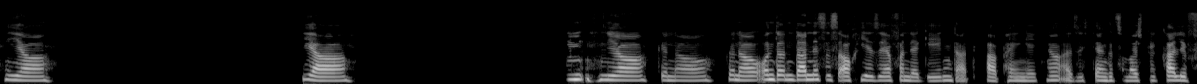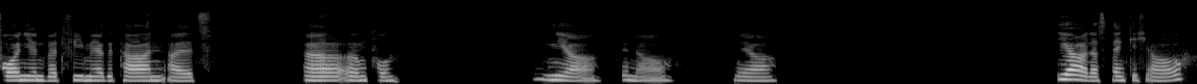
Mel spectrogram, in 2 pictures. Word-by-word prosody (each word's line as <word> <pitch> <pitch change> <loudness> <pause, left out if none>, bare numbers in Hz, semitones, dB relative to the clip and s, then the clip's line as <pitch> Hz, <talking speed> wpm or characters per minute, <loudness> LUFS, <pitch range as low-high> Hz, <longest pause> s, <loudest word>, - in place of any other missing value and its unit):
Ja. 185 -4 +1 2.5
Ja. 180 -4 +5 2.2
Hm, 225 0 +5 0.2
ja, 195 -1 +3
genau, 185 -1 -4
genau, 195 -3 +1
und 225 +1 +4
dann 215 -1 +2
dann 210 +1 +6
ist 225 -1 -1
es 205 -2 -5
auch 185 - +3
hier 195 -3 -2
sehr 185 0 -2
von 190 0 -3
der 170 -1 -3
Gegend 170 +3 -4
ad - - -4
abhängig, 170 0 -3
ne? 195 0 -3
Also, 165 - -6
ich 170 - -13
denke, 180 -1 -2
zum 175 +1 -13
Beispiel 170 +1 -5
Kalifornien 190 +1 +3
wird 180 -1 -3
viel 200 -1 -3
mehr 185 -1 0
getan 180 0 +2
als, 165 -1 -3 0.9
äh, - - -6
irgendwo. 185 0 +2 1.4
Ja, 195 - 0 0.2
genau. 90 -2 -5 0.6
Ja. 175 -1 -4 2.8
Ja, 225 -4 +7
das 175 -2 -3
denke 190 -1 -3
ich 200 - -8
auch. 175 +7 -1
185 Hz, 105 wpm, -24 LUFS, 175-195 Hz, 2.8 s, Ja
